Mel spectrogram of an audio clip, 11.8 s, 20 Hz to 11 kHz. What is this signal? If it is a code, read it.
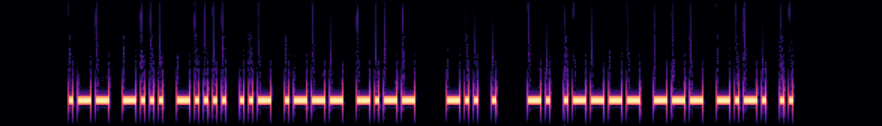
Morse code, heard as a keyed tone, about 20 wpm, 700 Hz. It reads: WB6UJY DE N1OCI
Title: USA Callsign DE Callsign 20wpm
